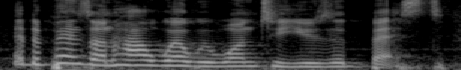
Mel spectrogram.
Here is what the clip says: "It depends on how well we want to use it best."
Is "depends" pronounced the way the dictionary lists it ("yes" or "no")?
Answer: yes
